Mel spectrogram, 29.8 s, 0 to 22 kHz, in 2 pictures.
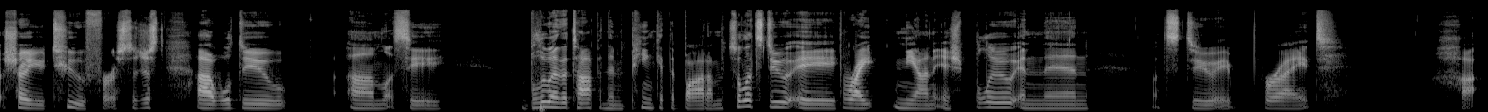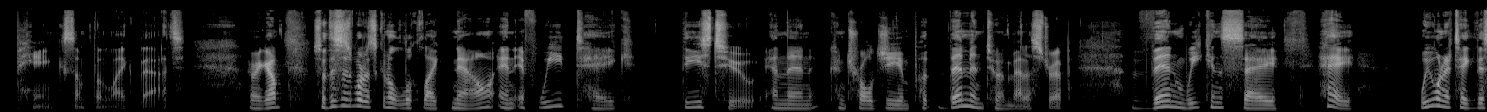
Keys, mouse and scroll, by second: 7.2-8.3 drag, 10.0 click, 11.4 click, 12.8-16.2 drag, 19.8 click, 21.4-21.9 drag, 23.8 ctrl+g.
